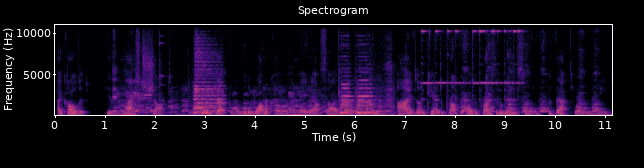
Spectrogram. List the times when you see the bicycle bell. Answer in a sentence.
The bicycle bell can be heard from 1.1 to 2.2 s and from 7.2 to 9.4 s.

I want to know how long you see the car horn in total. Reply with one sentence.
The car horn can be heard for 2 seconds in total.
